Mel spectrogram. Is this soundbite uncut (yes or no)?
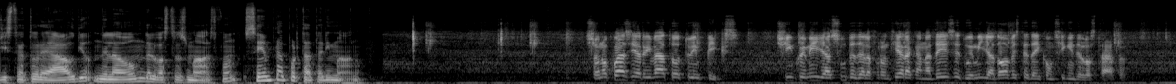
no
